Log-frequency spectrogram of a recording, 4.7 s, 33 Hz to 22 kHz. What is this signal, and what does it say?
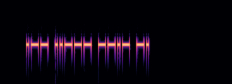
Morse code, heard as a keyed tone, about 25 wpm, 700 Hz. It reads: W2QN
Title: USA Call Signs - 4 Characters - Repeated 3x - 25wpm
